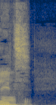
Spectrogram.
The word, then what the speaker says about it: offal: O-F-F-E-L. It sounds like the word awful. – I think it's A-L, O-F-F-A-L, yeah. Okay, but awful.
